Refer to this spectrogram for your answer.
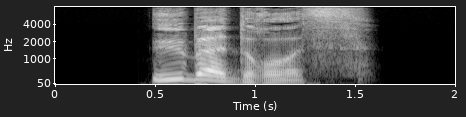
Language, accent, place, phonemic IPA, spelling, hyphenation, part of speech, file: German, Germany, Berlin, /ˈyːbɐˌdʁʊs/, Überdruss, Über‧druss, noun, De-Überdruss.ogg
- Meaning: weariness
